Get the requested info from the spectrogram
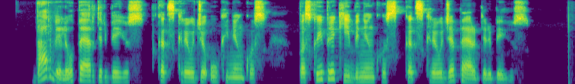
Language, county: Lithuanian, Kaunas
